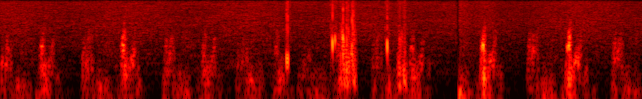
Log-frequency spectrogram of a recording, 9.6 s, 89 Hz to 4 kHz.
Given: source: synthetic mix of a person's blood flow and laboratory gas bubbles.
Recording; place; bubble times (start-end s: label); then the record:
Doppler ultrasound of blood flow; precordium
4.28-4.36 s: bubbles
4.95-5.37 s: bubbles
5.77-5.85 s: bubbles
5.95-6.12 s: bubbles
From the record:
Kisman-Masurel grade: 213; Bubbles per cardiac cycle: several, 3 to 8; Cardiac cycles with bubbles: 1 to 10%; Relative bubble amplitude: loud (0.450 to 0.775); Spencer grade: 1 (occasional bubble signal discernible with the cardiac motion signal, with majority of cardiac periods free of bubbles); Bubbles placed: only in the low amplitude regions of the cardiac cycle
